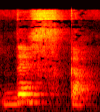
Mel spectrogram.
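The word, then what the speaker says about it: です: précédente vidéo j'expliquais que les U à la fin on ne les prononce pas donc le U que tu vois là on ne le prononce pas on l'entend pas je dis desk ça sera pareil à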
